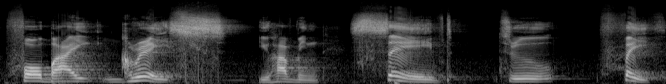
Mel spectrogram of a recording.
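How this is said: Certain key words are strongly emphasized.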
